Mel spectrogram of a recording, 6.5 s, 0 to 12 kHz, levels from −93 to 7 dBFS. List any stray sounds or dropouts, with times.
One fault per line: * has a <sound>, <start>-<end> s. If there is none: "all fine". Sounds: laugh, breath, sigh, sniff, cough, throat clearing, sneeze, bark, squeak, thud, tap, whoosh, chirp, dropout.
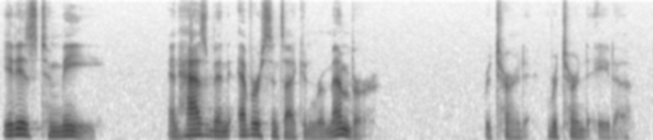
all fine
